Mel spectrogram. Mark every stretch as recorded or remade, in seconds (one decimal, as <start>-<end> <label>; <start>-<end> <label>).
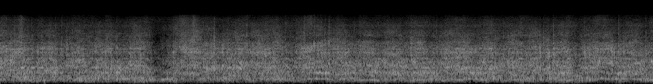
0.0-6.5 remade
